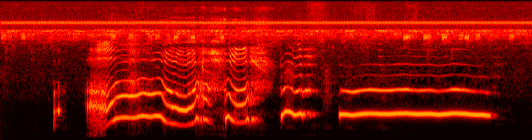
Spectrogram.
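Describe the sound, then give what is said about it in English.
A long wail at night near a pond: a tonal, moaning cry that bends up and down in pitch over several short phrases, then holds one steady, sustained note before cutting off. “And as you prepare for sleep, you hear a long wail.”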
